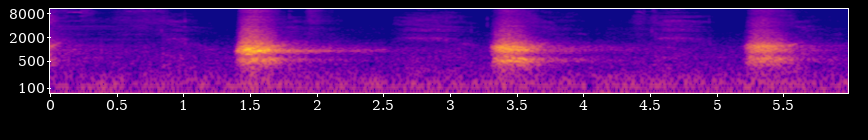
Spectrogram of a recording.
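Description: Three sharp, forceful exhales at steady intervals of about two seconds during an upper body strength workout, close and clear over a quiet background with no talking.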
